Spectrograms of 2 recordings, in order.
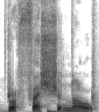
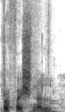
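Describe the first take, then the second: First: The stress is on the second syllable. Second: The stress is on the first syllable. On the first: The speaker calls it right. "The stress is on the second syllable, second vowel sound" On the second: The speaker calls it wrong. "Here the stress was on the first syllable"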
